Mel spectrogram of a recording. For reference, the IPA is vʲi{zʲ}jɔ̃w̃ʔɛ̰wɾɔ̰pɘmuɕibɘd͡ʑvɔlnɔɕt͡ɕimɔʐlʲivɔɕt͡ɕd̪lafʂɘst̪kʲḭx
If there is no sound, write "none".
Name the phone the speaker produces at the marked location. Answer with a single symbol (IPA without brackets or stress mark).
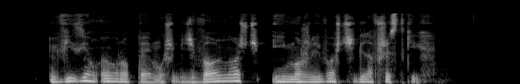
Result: zʲ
